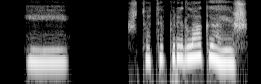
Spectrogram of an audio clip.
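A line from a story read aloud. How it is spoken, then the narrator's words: Choked near-whisper. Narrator (Russian): почти шепотом спросила я, чувствуя, как сдавливает горло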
